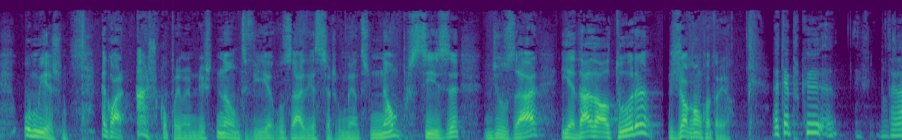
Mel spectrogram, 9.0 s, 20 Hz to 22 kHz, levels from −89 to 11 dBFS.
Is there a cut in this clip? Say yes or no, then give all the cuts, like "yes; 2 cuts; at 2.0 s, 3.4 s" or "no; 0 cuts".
yes; 1 cut; at 6.6 s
